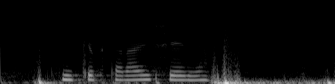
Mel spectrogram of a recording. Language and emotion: Russian, neutral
